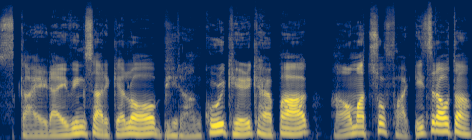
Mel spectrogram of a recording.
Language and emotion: Goan Konkani, fearful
